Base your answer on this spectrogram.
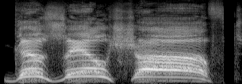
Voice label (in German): Heavy incoming, de; "GESELLSCHAFT!"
